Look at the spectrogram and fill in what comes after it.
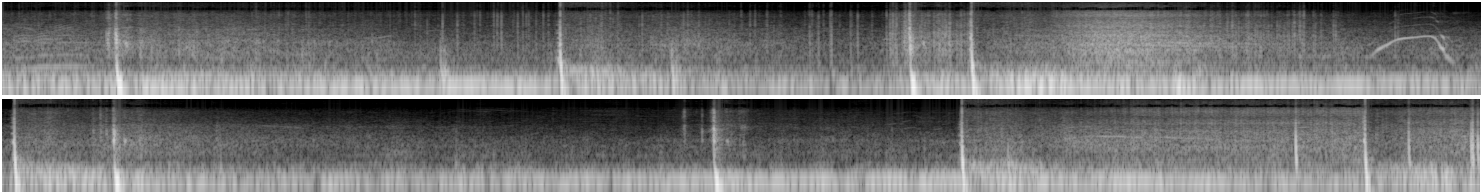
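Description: Fireworks display: aerial shells bursting overhead in sharp bangs, about ten of them at irregular gaps of one to three seconds.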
